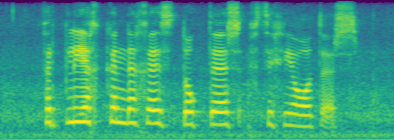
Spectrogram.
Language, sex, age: Afrikaans, female, 20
